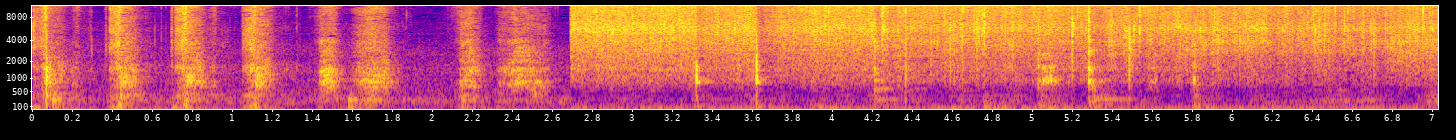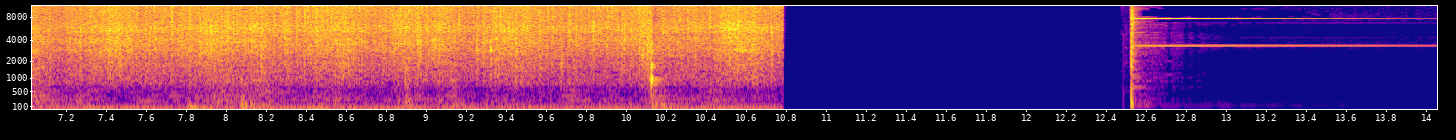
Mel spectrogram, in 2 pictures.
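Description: Knife chopping green onion on a wooden cutting board in quick strokes. Then a pan of bacon fried rice sizzling in oil while it is stirred with a wooden spatula, with scattered clicks of the spatula, until the sizzle cuts off suddenly. About 12 seconds in, a single bright bell ding rings and fades away.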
